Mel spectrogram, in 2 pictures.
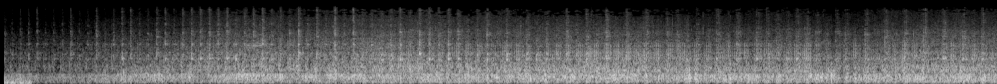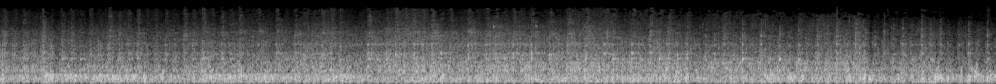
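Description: Engine of a wooden long-tail boat running steadily under way at speed. It grows louder over the first two seconds, then holds an even pitch.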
